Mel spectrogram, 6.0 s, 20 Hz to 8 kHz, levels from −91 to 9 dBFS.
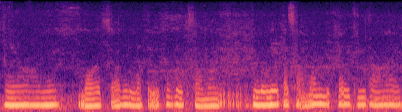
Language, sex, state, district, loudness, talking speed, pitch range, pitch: Hindi, male, Madhya Pradesh, Dhar, -13 LUFS, 150 wpm, 145-160 Hz, 150 Hz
